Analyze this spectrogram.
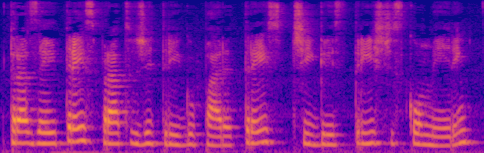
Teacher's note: E o fonema re é sonoro, líquido, vibrante, simples. O t é surdo, oclusivo, e o c é surdo, fricativo.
